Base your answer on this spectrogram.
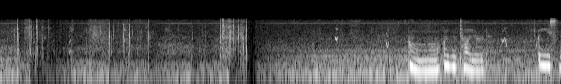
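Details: Young Pekingese puppies, four weeks old, after some early rustling and thumps, let out a run of wavering, nasal whines that dip and level off, repeated several times near the end.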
